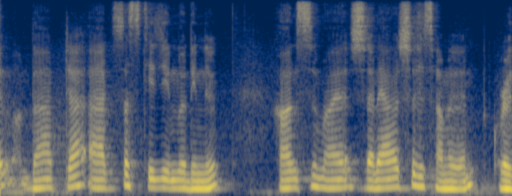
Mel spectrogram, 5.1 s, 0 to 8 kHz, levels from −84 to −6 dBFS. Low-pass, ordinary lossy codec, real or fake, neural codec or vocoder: none; none; fake; codec, 16 kHz, 0.5 kbps, X-Codec, HuBERT features, trained on balanced general audio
